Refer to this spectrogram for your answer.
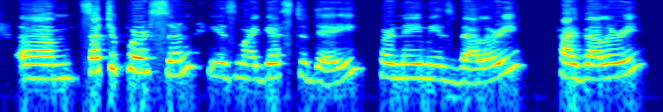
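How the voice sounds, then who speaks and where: This woman has a dark, mellow tone and a fairly high pitch. She talks at a fairly slow pace with lively intonation. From Romania. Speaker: interviewer. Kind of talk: interview.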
